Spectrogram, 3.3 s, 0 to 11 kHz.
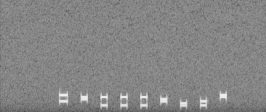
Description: Multi-frequency trunk signalling (R1, as on North American trunks), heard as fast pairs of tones, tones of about 80 ms. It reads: KP 0777612 ST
